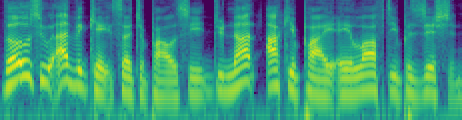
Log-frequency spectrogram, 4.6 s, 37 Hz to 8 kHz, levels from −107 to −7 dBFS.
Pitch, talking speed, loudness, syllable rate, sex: 140 Hz, 155 wpm, -19 LUFS, 5.3 syllables/s, male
